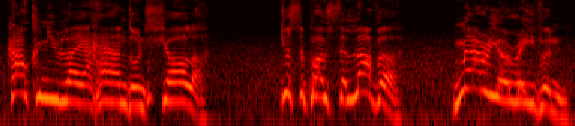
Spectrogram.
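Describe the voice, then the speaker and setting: An actor playing an earnest, fierce young hero in a dramatic video game scene, protective of friends. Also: male voice, extremely high pitch, very animated, normal speed, a bit bright, a little hiss or hum, exaggerated voice. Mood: outraged. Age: young adult.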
